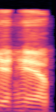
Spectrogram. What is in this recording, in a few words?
Voice Male Radio Get Him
